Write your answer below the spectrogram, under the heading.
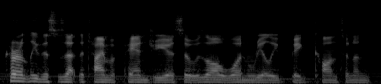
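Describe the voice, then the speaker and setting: A man streaming an informal lore explainer as a storyteller, with a theatrical, halting delivery and dramatic pauses. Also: lowish voice, flat delivery, sharp tone. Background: eerie ambient music.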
